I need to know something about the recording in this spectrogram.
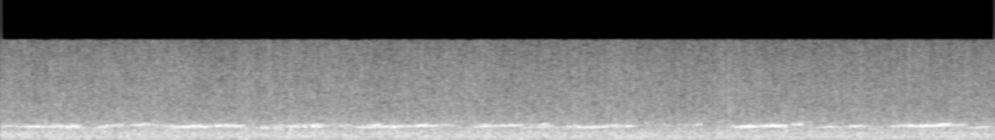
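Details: By a river in untouched forest, frogs keep up a continuous run of quick, pulsed croaking notes, densely repeated throughout, set against the steady hiss of rushing river water.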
